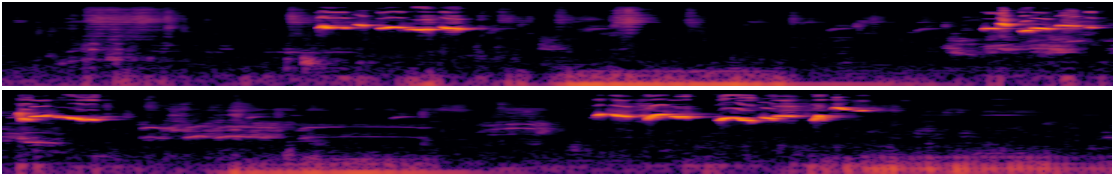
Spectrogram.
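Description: Caged scaly thrush (anis macan) singing: three short bursts of quick, warbling high phrases, about four seconds apart.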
